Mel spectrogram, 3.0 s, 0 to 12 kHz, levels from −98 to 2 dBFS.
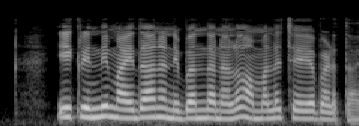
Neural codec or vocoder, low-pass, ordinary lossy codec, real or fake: none; 7.2 kHz; none; real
